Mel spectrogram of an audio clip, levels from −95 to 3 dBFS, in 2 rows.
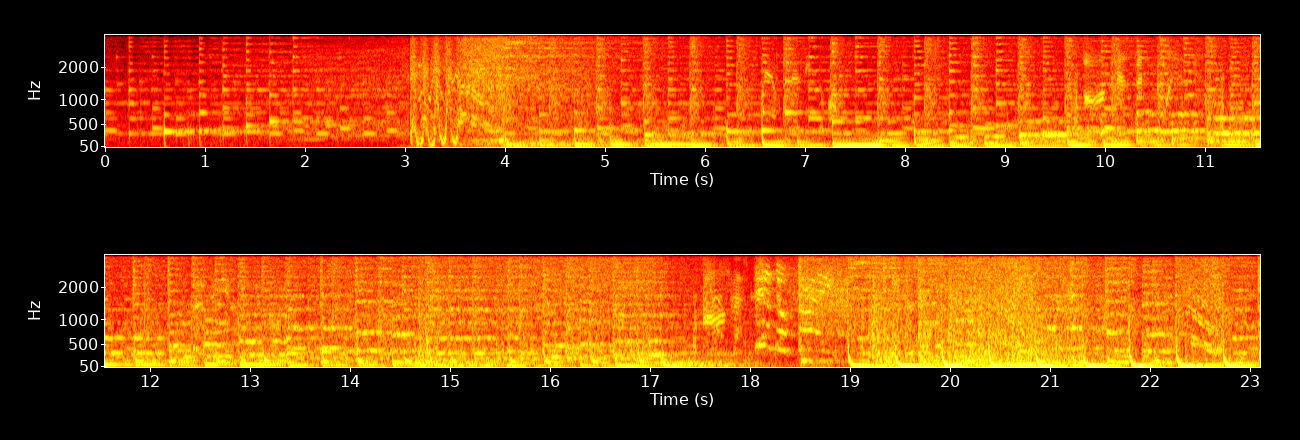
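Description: No technical faults can be heard anywhere in the audio. It passed through a WebRTC call path whose narrowband sound, with nothing above 4 kHz, fits a G.711 mu-law codec at 64 kbps.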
